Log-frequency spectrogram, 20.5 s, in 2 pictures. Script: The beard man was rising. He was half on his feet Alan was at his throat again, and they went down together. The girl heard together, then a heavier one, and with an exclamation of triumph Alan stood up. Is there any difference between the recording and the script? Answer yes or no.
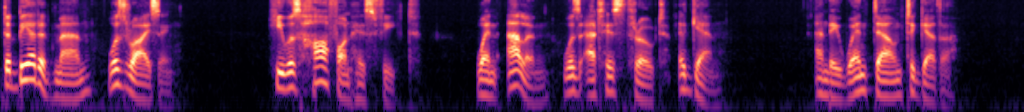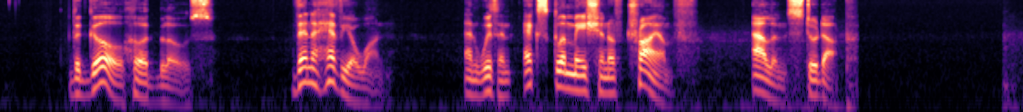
yes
